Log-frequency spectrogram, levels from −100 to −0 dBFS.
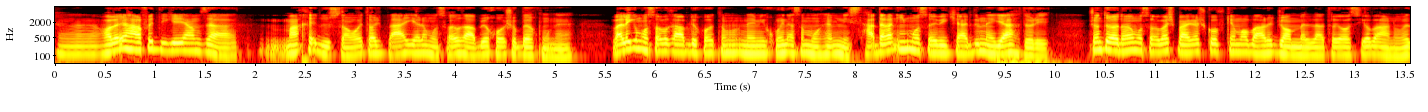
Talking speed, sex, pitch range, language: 215 wpm, male, 110-140 Hz, Persian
